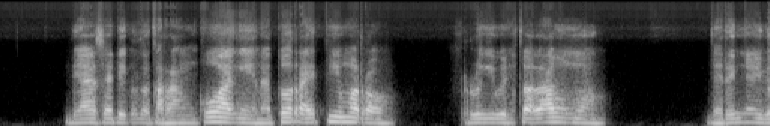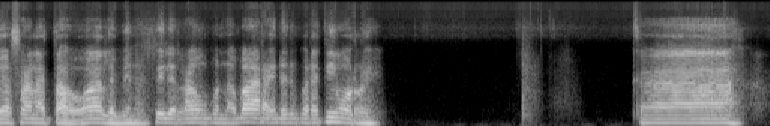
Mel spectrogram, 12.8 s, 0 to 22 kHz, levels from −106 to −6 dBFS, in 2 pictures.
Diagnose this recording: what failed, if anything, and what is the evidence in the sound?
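Codec stage: the speech is hoarse, grainy and muffled throughout, likely Opus compression in hybrid mode at 16 kbps. A speech model codes the low band and the upper bands are rebuilt by folding lower bands or with noise, so a spectrogram shows smeared, grainy texture up to 20.1 kHz, with few holes.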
